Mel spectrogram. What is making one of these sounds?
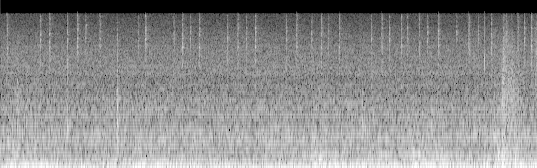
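Soft game sound effects click and tick.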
